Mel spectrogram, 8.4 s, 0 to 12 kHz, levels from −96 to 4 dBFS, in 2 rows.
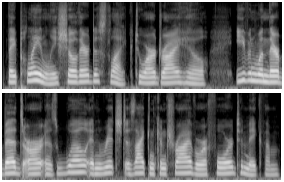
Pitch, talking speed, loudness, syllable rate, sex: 185 Hz, 185 wpm, -18 LUFS, 4.6 syllables/s, female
